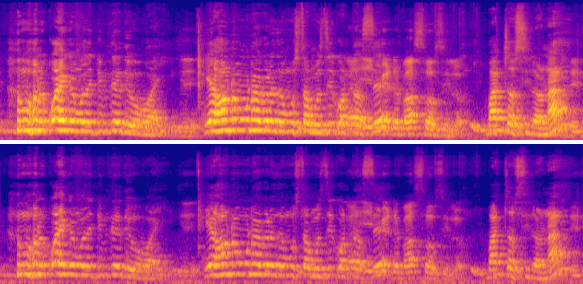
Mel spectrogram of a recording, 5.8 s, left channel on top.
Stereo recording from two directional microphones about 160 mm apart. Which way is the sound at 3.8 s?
10° left (ahead or behind).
